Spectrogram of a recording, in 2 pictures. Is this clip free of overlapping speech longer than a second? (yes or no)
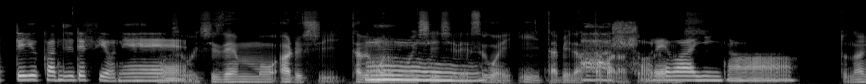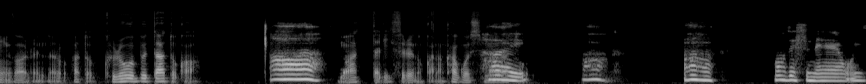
no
